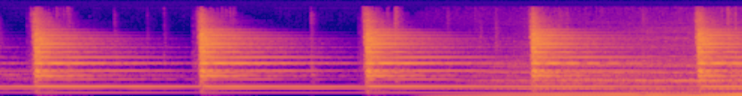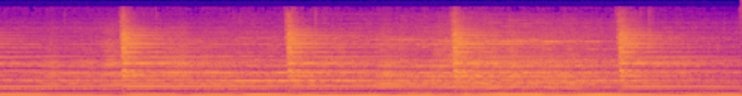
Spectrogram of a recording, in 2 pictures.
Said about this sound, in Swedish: Det sista jag hör är klockorna ringa.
